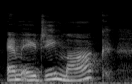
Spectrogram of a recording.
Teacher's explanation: Auf mach gehen bezogen, am Abschluss eines Wortes wird das G mehr hart gesprochen, also schon in Tendenz zum K. So at the end of the word mag, mag, the G would actually become unvoiced and it would be harder, almost to a K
